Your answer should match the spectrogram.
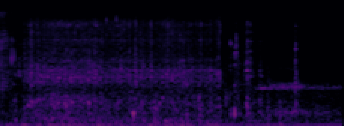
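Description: Near silence: faint room tone with a very faint hiss for about the first second and a half.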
